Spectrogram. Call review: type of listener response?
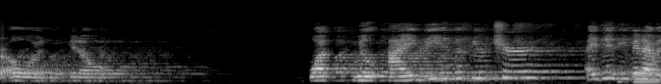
listening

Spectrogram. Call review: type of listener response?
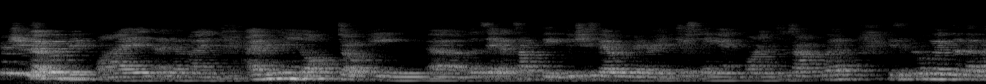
listening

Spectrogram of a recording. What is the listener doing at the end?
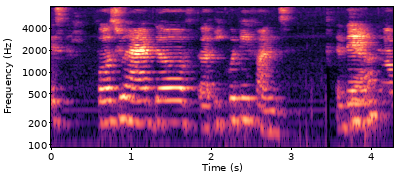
listening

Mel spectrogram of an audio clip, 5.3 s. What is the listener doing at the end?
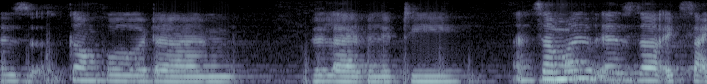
listening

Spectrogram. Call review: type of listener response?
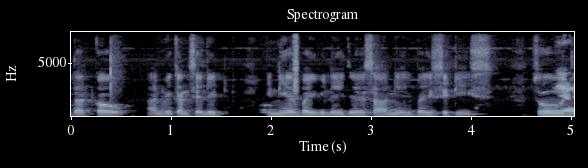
listening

